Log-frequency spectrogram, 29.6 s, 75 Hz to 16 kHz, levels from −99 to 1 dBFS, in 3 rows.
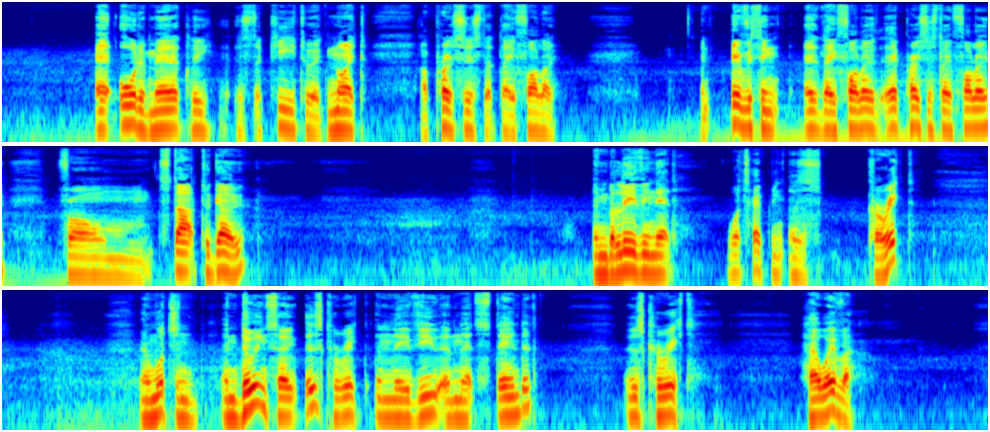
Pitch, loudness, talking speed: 115 Hz, -17 LUFS, 95 wpm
